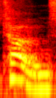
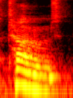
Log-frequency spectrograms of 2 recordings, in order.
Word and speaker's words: Tomes: Well, it's Tomes. So it's T-O-M-E-S. That's Tomes.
